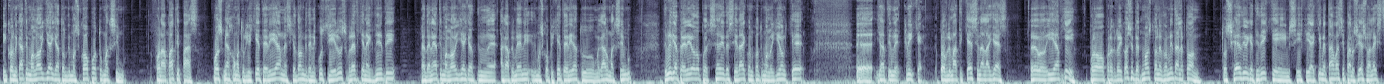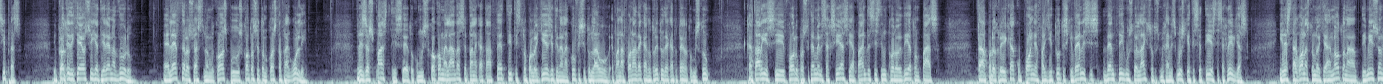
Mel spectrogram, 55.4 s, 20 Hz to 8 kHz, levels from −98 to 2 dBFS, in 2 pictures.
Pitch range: 105-135 Hz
